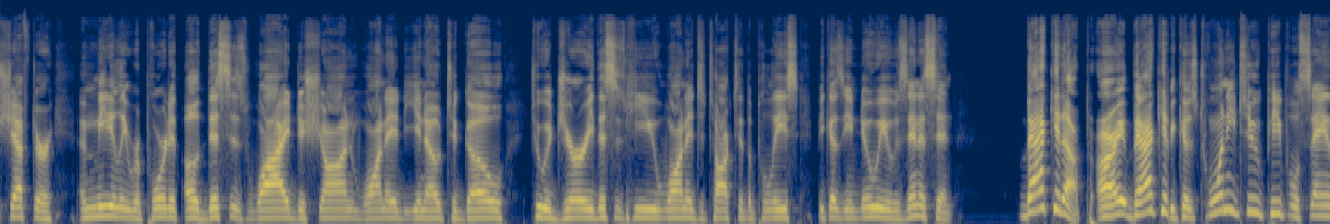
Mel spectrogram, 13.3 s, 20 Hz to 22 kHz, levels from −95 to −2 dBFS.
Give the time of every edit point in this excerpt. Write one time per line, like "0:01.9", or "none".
0:01.8
0:06.3
0:11.7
